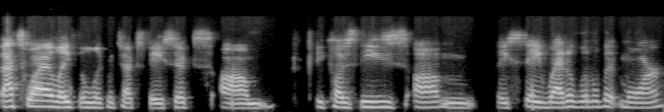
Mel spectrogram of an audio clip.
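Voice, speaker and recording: Medium pitch and ordinary pitch variation in a woman's voice. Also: fairly slow pace. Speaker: artist giving a printmaking demonstration. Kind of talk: tutorial. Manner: loud; casual, with frequent fillers.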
